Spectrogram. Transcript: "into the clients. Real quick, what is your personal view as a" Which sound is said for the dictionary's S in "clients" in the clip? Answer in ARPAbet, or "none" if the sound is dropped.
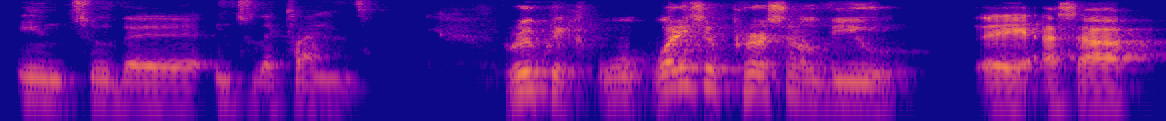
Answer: none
